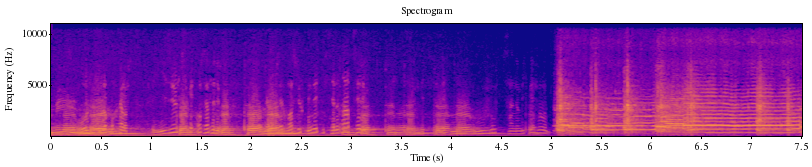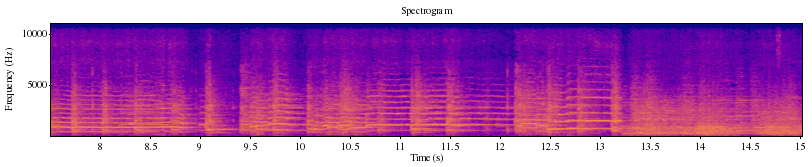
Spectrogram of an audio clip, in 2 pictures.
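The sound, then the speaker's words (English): Experimental music recorded around 1960–1961 by the French painter Jean Dubuffet: a dense, loud racket of sustained, wavering tones layered with buzzy noise and abrupt breaks, following an opening stretch of voice-like murmuring. “The racket that we're hearing in the background is done by the very famous French painter Jean Dubuffet, who very few people knew was a musician.”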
